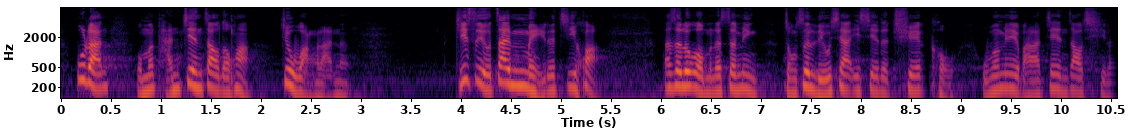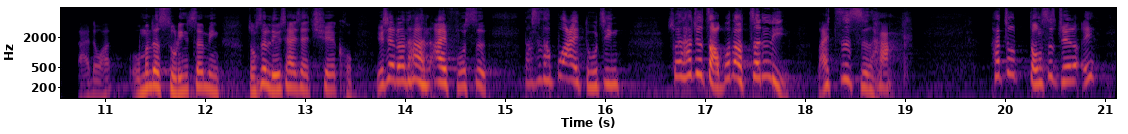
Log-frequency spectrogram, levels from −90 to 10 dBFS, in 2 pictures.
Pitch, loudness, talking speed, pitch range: 195 Hz, -34 LUFS, 290 characters per minute, 165-240 Hz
